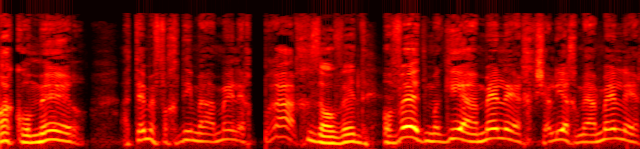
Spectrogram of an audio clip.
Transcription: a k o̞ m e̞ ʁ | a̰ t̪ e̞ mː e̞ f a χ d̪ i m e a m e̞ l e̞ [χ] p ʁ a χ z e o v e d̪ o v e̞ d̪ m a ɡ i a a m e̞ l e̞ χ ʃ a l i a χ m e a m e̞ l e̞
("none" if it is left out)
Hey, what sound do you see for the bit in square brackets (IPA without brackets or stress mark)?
χ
